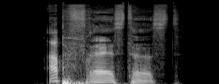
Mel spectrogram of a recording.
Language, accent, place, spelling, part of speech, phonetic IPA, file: German, Germany, Berlin, abfrästest, verb, [ˈapˌfʁɛːstəst], De-abfrästest.ogg
- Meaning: inflection of abfräsen: 1. second-person singular dependent preterite 2. second-person singular dependent subjunctive II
